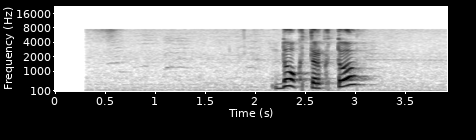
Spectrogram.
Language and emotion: Russian, neutral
